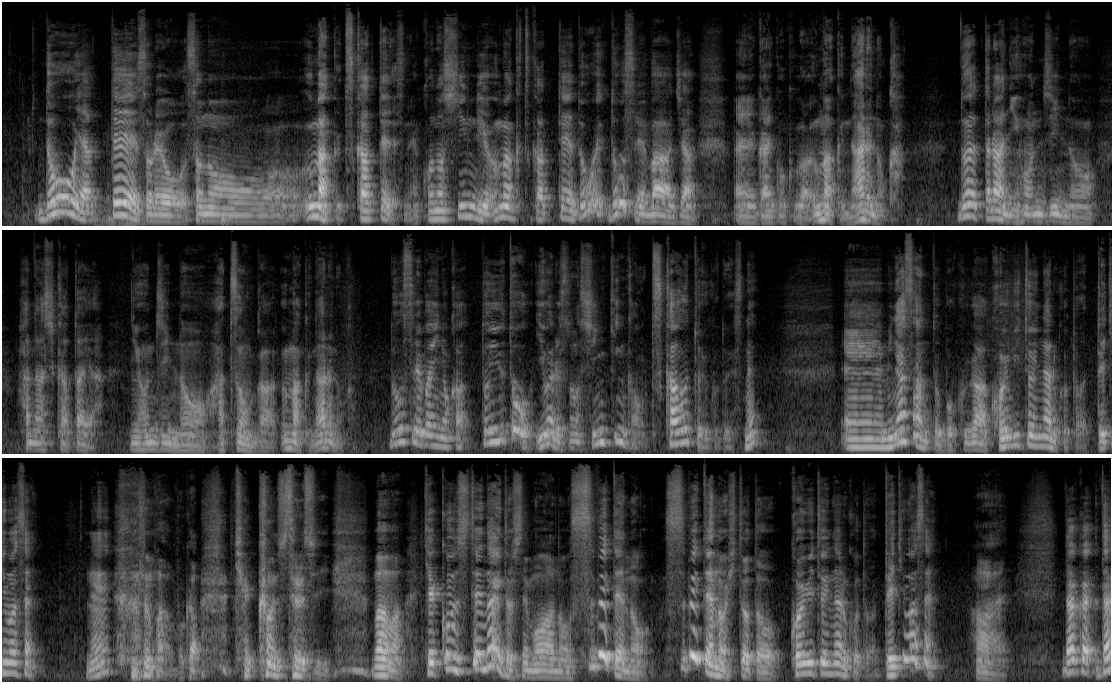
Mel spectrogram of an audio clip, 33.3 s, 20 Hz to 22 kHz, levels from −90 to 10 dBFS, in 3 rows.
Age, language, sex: 40-59, Japanese, male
